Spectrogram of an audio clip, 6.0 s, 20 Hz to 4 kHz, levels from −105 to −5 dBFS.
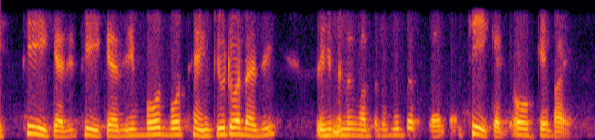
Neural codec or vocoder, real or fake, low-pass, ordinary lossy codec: none; real; 3.6 kHz; none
